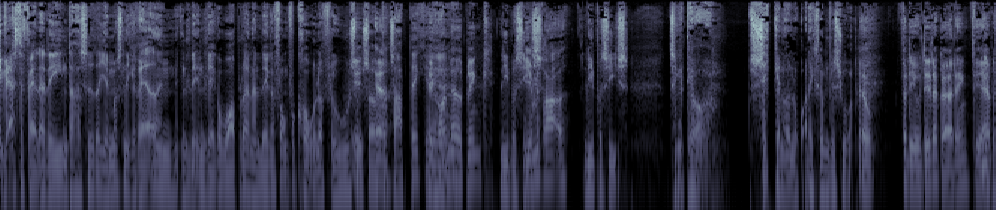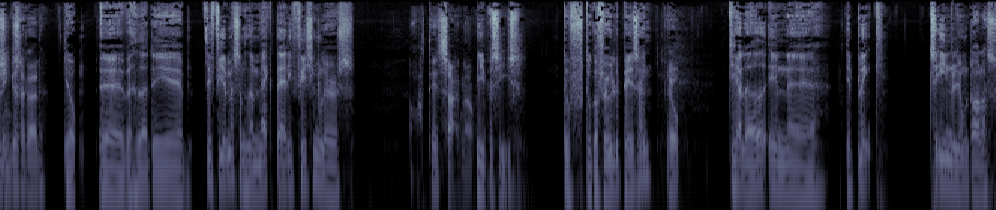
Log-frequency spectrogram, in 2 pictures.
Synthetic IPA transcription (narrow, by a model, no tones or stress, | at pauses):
iʋæɐsd̥əfæl̰æɐɾ̥e̝e̝̰ːnd̥ɑ̈ɦɑ̈se̝ð̩ˠd̥ɐjeməɒ̽sneɡ̥əʁɛ̰ːɐð̞ˠene̝nenleɡ̥ɐʁʋɒ̽b̥lɐennleɡɐfɒ̰ːmfɒ̽kʰʁɔ̰ːelɐfluːsɒ̽msɒ̽ɡ̥ɒt͡sʰɑ̈b̥̚d̥eɡ̥ɒnlɛːð̩ˠb̥leŋ̰ɡ̥liːpʰɛsḭeməd̥ʁɑ̰̈ːð̩ˠ | liːpʰʁɛsḭːs | t͡sʰeŋɡɐd̥e̝ʋɑ | se̝ɡ̥ænɔ̽ːðˠlo̝ɐ̰d̥e̝ɡ̥sɒmænb̥lisṵɐ̰̥o | fɒ̽d̥e̝jo̝d̥e̝ɾ̥ɑ̈ɡ̥ɶɐɾeɡd̥e̝æːpʰʁleŋɡəð̩ˠd̥ɑ̈ɡ̥ɶɐde | jo̰ʊʔøʋæɦe̝ð̰ˠɐd̥e̝ød̥e̝fiɐmæsɒ̽mhe̝ð̰ˠɐmæɡ̥d̥æɾ̥ifeʃe̝ŋløs | ɒd̥e̝ed̥sɑ̰d̥nɑʊ̰liːpʰʁɛsḭːs | d̥ud̥ukʰæføːləd̥e̝pʰes̬əeŋ | jo | d̥ihɑ̈lɛːʊð̞̩ˠe̝nøe̝d̥̚b̥leŋ̰ɡ̥ | t͡sʰe̝le̝ːnmilijo̰ːnd̥ɒ̽lɐs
